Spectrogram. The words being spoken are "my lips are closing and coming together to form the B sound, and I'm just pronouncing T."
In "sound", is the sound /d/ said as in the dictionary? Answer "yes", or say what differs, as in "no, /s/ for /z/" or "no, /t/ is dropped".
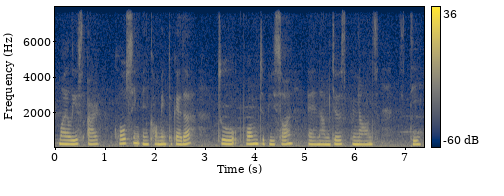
no, /d/ is dropped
